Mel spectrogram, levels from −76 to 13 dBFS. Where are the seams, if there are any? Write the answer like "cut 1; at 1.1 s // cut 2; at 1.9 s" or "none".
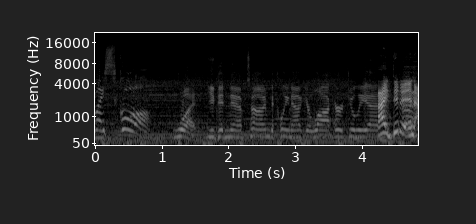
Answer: none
